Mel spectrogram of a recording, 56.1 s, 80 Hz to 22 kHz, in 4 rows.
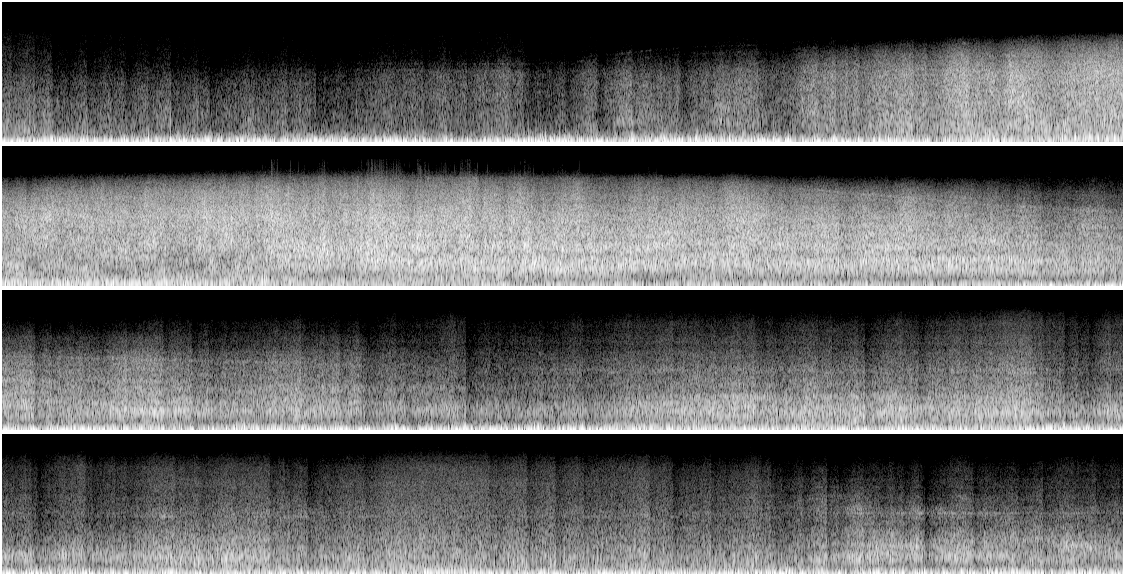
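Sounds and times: wind rumble on microphone: 0:00.0 - 0:56.0
jet engines spooling down: 0:09.0 - 0:56.0.

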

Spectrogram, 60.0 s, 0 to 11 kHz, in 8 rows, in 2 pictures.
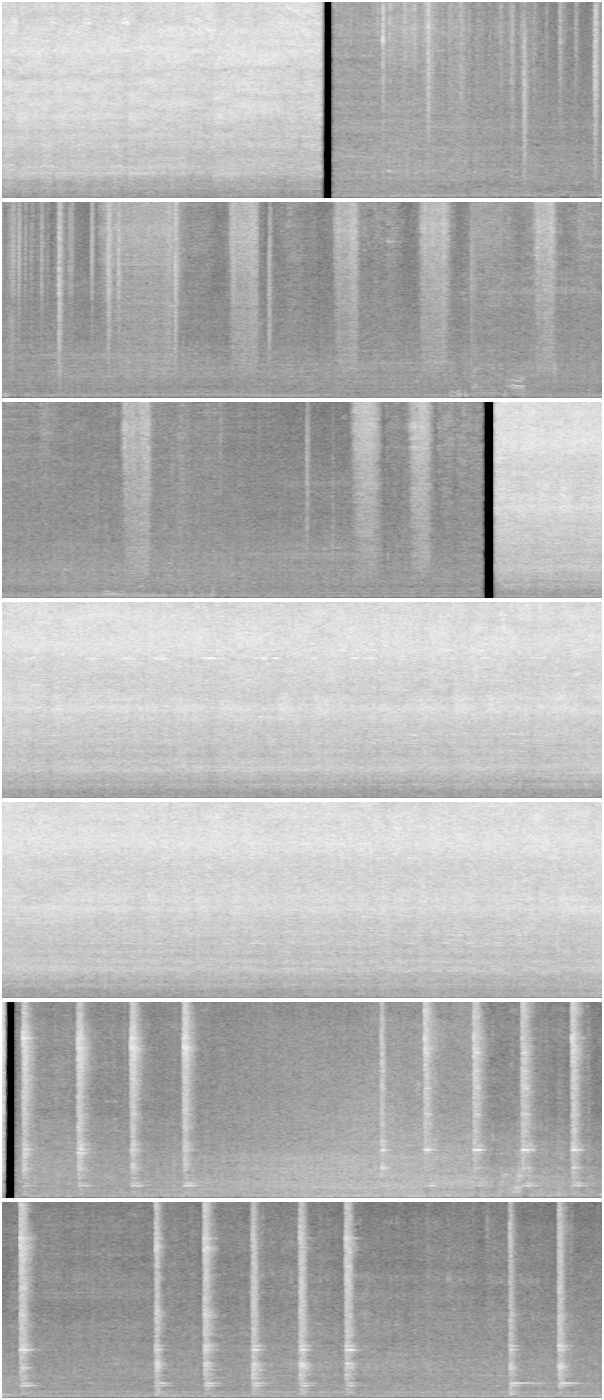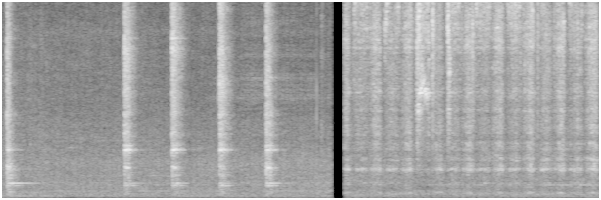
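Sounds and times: angle grinder grinding steel: 0:00.0 - 0:04.0, 0:21.2 - 0:37.6, 0:56.8 - 0:59.9
hammer tapping metal: 0:37.7 - 0:40.1, 0:42.2 - 0:45.6, 0:46.9 - 0:49.6, 0:51.3 - 0:53.1, 0:54.0 - 0:56.2.

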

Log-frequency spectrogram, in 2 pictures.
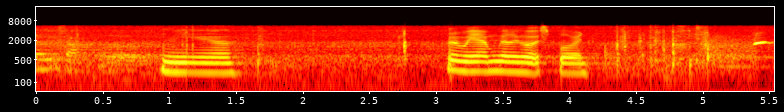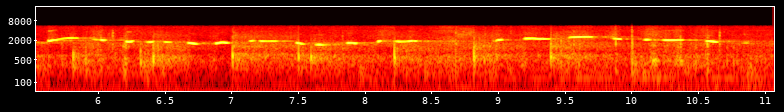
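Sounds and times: footsteps: 0:04.2 - 0:11.0
person whistling a tune: 0:05.4 - 0:11.0.

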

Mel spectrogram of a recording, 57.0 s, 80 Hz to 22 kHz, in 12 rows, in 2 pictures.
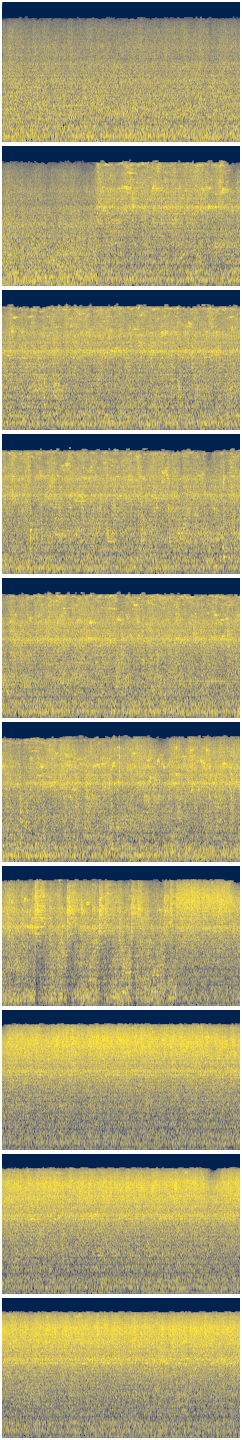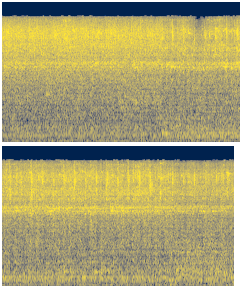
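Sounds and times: steady hum: 0:00.0 - 0:36.6
train wheel clatter: 0:06.6 - 0:57.0.

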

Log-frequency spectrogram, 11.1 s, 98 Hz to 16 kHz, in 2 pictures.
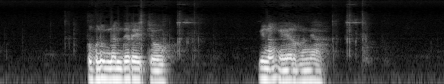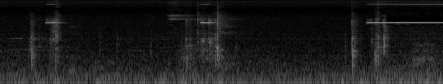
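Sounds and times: remote button presses: 0:07.7 - 0:08.5.

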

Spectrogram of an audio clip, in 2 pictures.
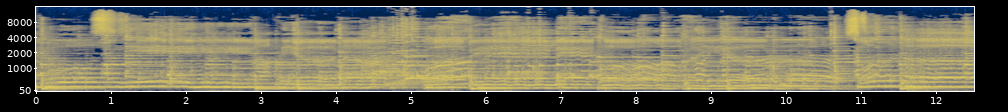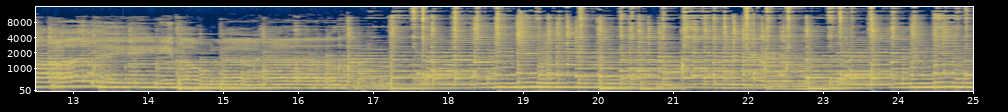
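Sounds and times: ornamented gliding melody: 0:16.7 - 0:25.0.

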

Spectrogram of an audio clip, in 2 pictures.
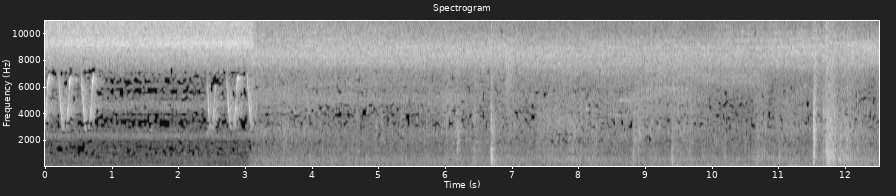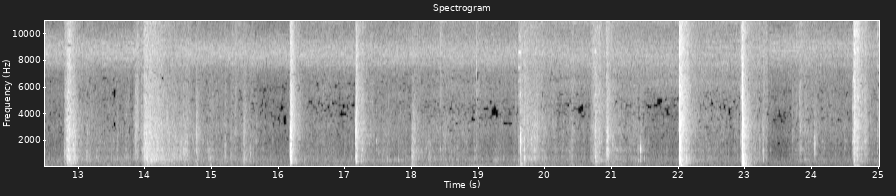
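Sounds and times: high background hiss: 0:00.0 - 0:25.0
leaves rustling: 0:03.1 - 0:25.0
twigs snapping: 0:13.8 - 0:16.5, 0:17.1 - 0:20.0.

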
